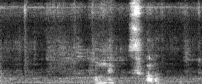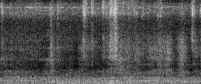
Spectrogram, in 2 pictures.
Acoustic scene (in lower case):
elevator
